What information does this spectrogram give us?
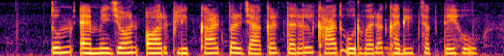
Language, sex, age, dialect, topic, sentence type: Hindi, female, 18-24, Garhwali, agriculture, statement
